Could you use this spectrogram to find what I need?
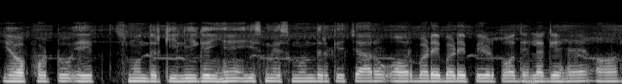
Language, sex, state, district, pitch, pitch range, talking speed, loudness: Hindi, male, Himachal Pradesh, Shimla, 145 Hz, 145-150 Hz, 175 wpm, -18 LUFS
